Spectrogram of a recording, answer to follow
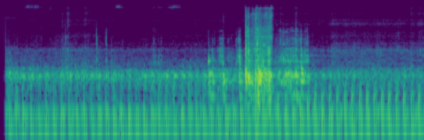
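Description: Dirt bike's single-cylinder engine idling with an even, steady beat. About two and a half seconds in there is a brief, loud burst of noise.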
